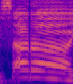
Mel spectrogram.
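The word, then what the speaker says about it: Zara: 나죠 예 근데 그것을 스페인 발음으로 싸라 라고 합니다 싸라 우리 하란 우리나라 발음 이구요 으 싸라 라고 하는데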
